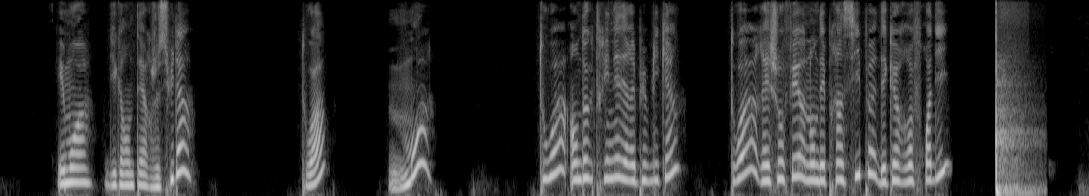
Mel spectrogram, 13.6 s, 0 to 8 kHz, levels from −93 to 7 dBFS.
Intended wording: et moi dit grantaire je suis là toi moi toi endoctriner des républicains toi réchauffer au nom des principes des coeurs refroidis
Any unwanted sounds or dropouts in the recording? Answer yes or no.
yes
